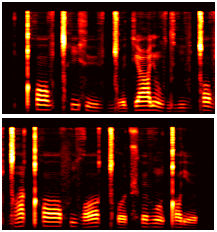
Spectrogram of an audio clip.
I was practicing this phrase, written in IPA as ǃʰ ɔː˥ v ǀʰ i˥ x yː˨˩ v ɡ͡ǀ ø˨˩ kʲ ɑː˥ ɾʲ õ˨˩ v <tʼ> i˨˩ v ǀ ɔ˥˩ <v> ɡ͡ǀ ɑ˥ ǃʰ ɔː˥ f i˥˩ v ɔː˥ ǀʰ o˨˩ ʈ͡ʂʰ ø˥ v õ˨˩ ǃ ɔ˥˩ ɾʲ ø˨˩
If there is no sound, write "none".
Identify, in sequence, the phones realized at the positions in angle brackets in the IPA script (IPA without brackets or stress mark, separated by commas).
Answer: dʱ, v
